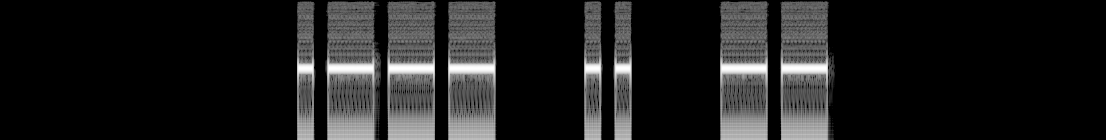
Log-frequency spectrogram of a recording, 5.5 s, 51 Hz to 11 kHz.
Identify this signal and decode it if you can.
Morse code, heard as a keyed tone, about 16 wpm, spaced as for 11 wpm, 800 Hz. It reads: JIM
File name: Alphabetical / Alphabetical mp3s / Js @10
